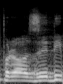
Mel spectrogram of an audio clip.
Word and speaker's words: prosody: 2 vowel के बीच में जब एस आता है तो इसका प्रोनाउंसिएशन जो होता है वो सा नहीं बल्कि ज हो जाता है।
